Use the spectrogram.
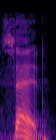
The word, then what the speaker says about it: said: notice by the way with the word said I'm not saying s with s a d it is spelled as though it should be S but we actually say said say what you said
